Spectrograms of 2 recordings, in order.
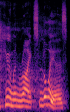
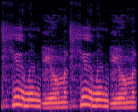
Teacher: in New York accents the H is dropped and we're left with you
